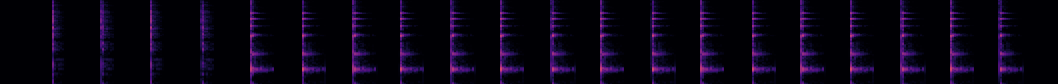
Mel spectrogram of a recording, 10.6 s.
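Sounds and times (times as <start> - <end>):
bell timeline rhythm pattern: 2.5 - 10.3.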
